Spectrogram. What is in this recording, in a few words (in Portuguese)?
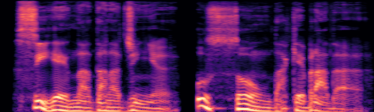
vinheta voz locutor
